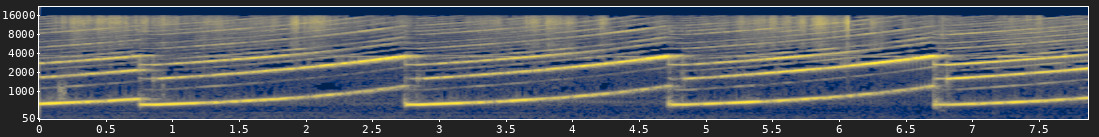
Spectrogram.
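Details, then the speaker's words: Simplex 4010 fire alarm panel multi-tone horns, reactivated after missing a signal until reset: rising sweep about every two seconds, one cycle cut short restarting early, double-skip catch-up; timing lag, cause unknown. "and then the horns will then do like a double skip catch-up and I don't know why that happens"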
